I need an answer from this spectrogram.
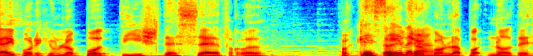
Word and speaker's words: Sèvres: No, de Sèvres. Sèvres es de un lugar, justamente, que estaba en Francia y donde se hacían potiches, este tipo de porcelana. La fábrica de potiches está ahí. Se escribe S-E-V-R-E-S. Sèvres.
